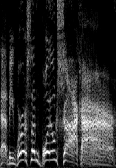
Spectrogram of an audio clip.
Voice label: bummer, speech, Pirate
